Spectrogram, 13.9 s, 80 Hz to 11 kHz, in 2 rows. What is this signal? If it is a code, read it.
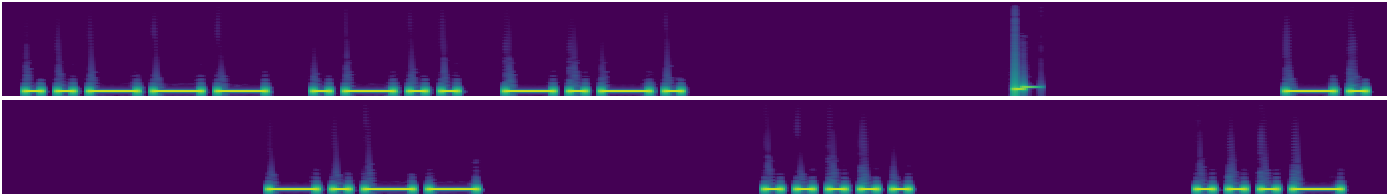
Morse code, heard as a keyed tone, about 15 wpm, spaced as for 7 wpm, 700 Hz. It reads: 2LC NY5V
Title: USA Call Signs - 4 Characters - 6x Character Spacing - 15wpm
